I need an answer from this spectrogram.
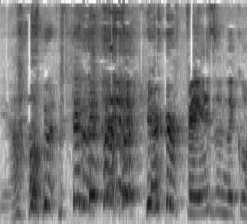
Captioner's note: laughs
